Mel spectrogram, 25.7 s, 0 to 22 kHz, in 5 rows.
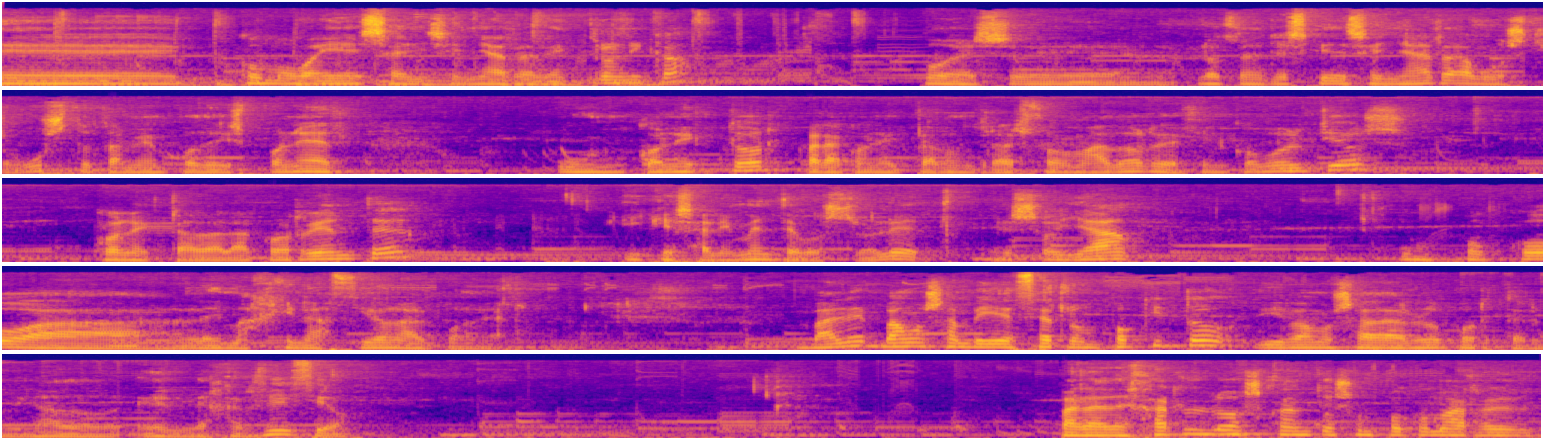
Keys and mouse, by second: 14.6 middle click.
